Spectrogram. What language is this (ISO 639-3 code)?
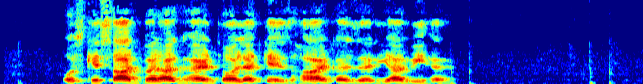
urd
